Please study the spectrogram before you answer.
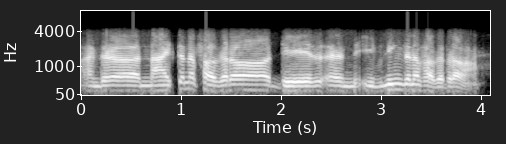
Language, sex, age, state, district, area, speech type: Manipuri, male, 30-45, Manipur, Kakching, rural, conversation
